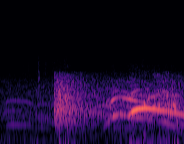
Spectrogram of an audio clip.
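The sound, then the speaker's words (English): A single gunshot fired during an assassination attempt on President Gerald Ford, a sudden sharp crack that breaks into talk, with excited voices continuing after it. “Hey! My God, there's been a shot.”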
